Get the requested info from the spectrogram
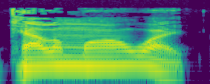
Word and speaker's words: Calimar White: Calimar White.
